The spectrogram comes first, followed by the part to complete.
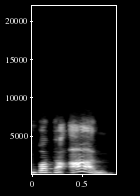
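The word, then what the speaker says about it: Bataan: how you say baton that explains the two A's in Baton uh you say it correctly there's a you know kind of another syllable there um you know who taught me that uh that pronunciation who was an American really who was in ban don't you know what it's batan it's land of the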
